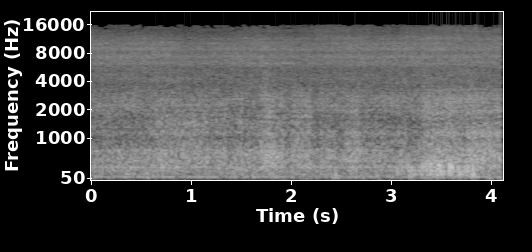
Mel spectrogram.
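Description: Oxy-fuel torch flame rushing steadily as it heats a steel rod red-hot for bending, with a louder, rougher stretch a bit after three seconds in.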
